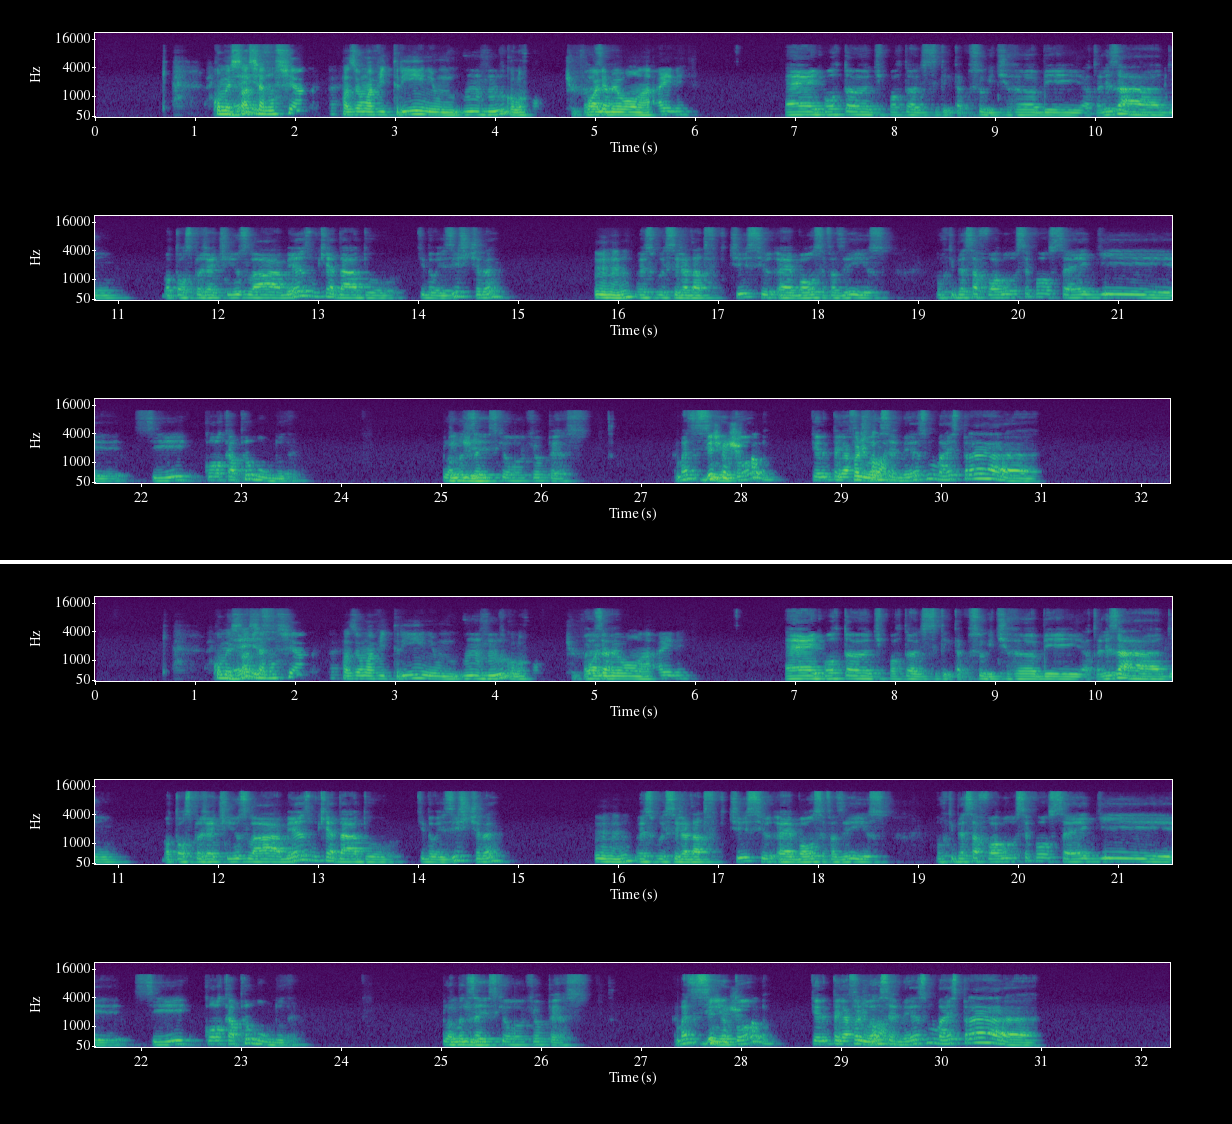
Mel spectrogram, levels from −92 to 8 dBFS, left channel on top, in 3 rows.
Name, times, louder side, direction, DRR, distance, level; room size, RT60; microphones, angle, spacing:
voice 1, 0.8-2.1 2.3-3.7 4.1-4.3 4.7-5.9 15.8-16.2 25.1-25.5 27.6-28.2 29.1-29.5, left 4 dB, 45° left, 0.3 m, -21 dB
voice 2, 1.3-1.7 3.7-4.2 4.9-5.4 6.9-11.1 11.4-14.9 16.2-18.7 19.2-23.6 25.0-26.4 27.3-28.3 28.7-31.0, right 1 dB, 20° right, 0.6 m, -23 dB
2.9 x 2.0 x 2.5 m
head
